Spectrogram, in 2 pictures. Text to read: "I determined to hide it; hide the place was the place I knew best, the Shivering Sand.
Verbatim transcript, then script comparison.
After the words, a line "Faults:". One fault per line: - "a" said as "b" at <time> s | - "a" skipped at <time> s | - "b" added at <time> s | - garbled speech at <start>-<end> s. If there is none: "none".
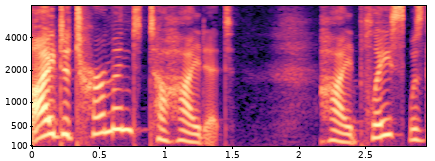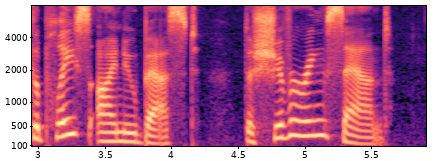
"I determined to hide it; hide the place was the place I knew best, the Shivering Sand.
Faults:
none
